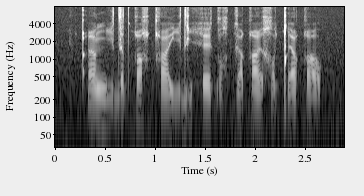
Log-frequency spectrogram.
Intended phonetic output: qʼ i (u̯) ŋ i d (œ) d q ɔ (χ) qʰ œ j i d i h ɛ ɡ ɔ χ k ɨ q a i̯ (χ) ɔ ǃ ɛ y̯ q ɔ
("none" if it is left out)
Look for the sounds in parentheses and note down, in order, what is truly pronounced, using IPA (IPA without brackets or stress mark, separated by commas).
u̯, ɛ, χ, χ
